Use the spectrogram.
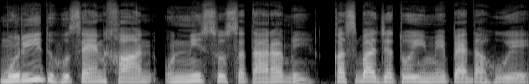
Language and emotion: Urdu, neutral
